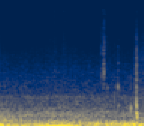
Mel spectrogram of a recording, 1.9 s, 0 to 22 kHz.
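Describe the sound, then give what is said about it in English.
A Mercedes-AMG GT sports car engine rumbles steadily, a deep low idle that holds for the whole moment, with a couple of faint clicks or taps on top and no one talking. “Looks like a $100,000 plus Mercedes AMG. I think it's the GT AMG.”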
